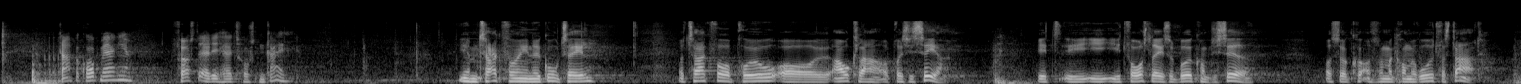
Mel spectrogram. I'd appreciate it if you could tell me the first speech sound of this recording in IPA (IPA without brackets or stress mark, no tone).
d̥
